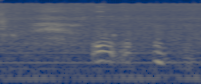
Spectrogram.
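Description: A steady low hum of room tone, with a short, low voiced sound from a person, like a hesitant 'hmm', about a second in.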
